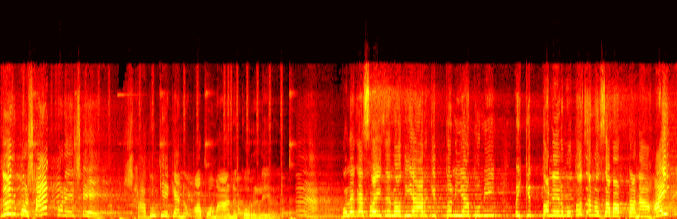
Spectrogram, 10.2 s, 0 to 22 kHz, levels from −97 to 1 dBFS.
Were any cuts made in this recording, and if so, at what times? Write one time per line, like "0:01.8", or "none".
0:04.5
